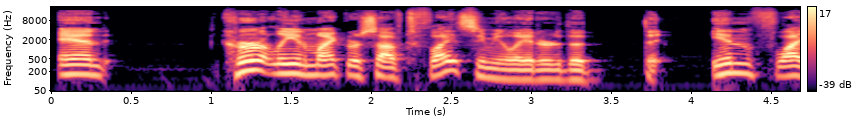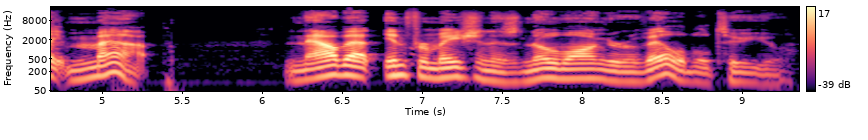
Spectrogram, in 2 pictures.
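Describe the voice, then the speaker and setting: A man's voice: mid-range voice, expressive, measured pace, fairly bright tone. A man hosting a flight simulator tutorial, talking in a casual, rambling, jokey and folksy way.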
